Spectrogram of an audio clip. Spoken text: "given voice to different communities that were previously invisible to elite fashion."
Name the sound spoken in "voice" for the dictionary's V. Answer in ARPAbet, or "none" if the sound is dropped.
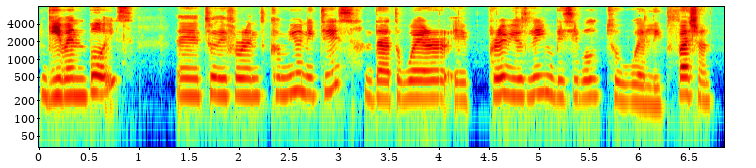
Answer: B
